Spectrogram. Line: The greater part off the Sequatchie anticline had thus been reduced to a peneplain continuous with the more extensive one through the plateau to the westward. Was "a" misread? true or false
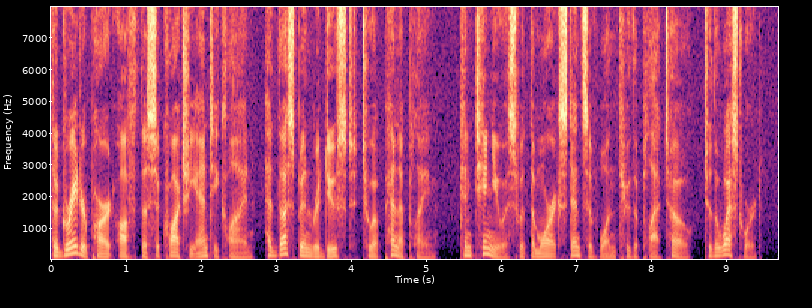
false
